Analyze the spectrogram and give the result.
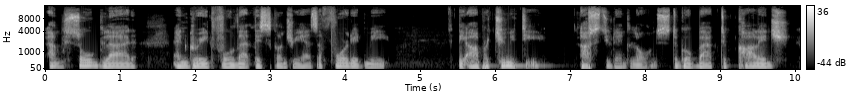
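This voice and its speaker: A Jamaican-accented man from Jamaica giving an earnest, deliberate motivational talk straight to his viewers, repeating key lines for emphasis. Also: fairly low pitch, breathy edge, no room sound, studio quality. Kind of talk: motivational direct-to-camera talk.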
